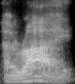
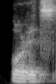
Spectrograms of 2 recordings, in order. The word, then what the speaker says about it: awry: in the right position so you pronounce a ride notice a strange all right with it begins with the schwa Rai a rye both in English and American English arrive so you might think it's or Ori no it's not or it's arai arai and very similar pronunciation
